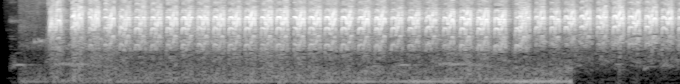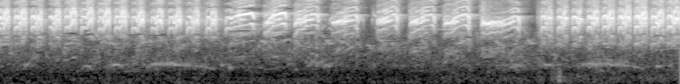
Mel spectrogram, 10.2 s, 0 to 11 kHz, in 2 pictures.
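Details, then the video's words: Sogok ontong sunbird used as a lure recording: a long, fast buzzy trill of high, sharply repeated notes, steady for about six seconds, then breaking into quick twisting chirps and short bursts. A faint low hum runs beneath the opening seconds. "SUARA PIKAT mp3 BURUNG SOGOK ONTONG"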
